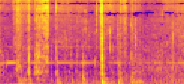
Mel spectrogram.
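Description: Rustling and knocking of a phone camera being handled as a person climbs out of a parked car, with a sharp click about one and a half seconds in.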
